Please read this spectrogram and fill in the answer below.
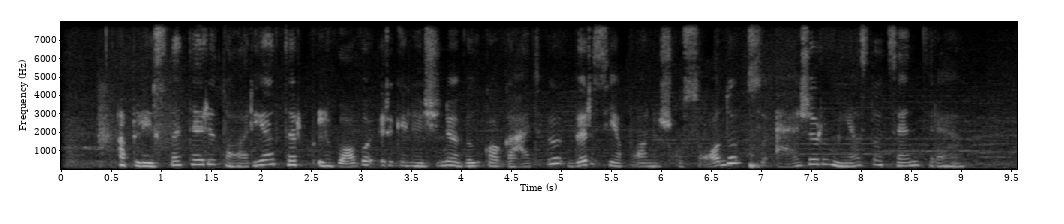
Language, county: Lithuanian, Kaunas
